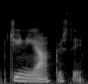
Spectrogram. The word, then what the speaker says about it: Geniocracy: Their minor scriptures are called Sensual Meditation, Let's Welcome Extraterrestrials, Geniocracy, that's how you say it the second way, Geniocracy, Yes to Human Cloning.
